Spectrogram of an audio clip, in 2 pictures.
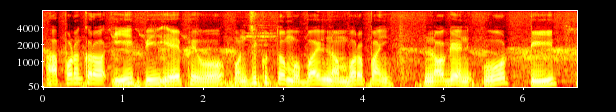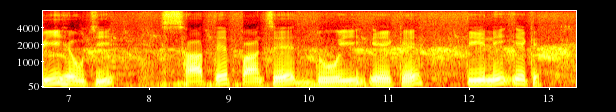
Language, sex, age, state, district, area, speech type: Odia, male, 60+, Odisha, Kendrapara, urban, read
